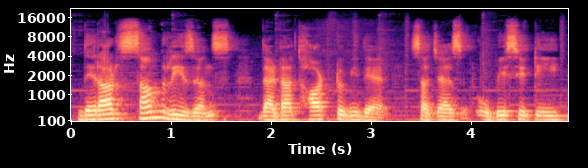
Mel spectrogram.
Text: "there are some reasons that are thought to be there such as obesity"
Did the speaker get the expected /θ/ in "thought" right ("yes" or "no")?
no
